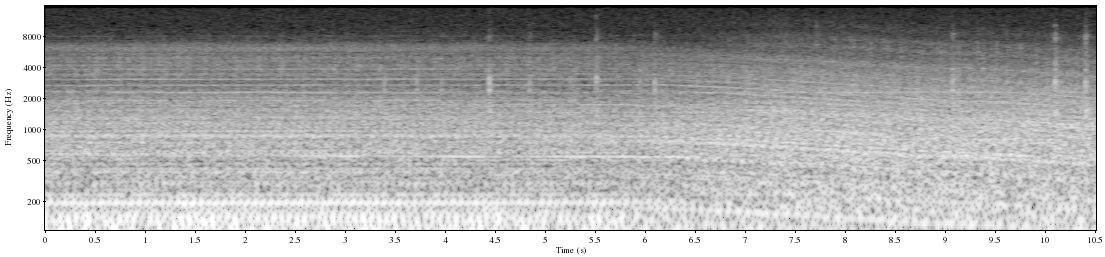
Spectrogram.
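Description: A truck engine drones steadily, then quietens as the truck slows down.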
